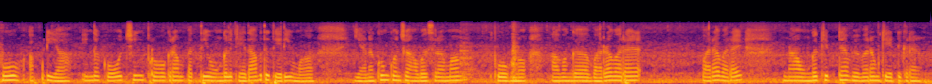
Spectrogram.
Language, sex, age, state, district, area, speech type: Tamil, female, 18-30, Tamil Nadu, Chennai, urban, read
